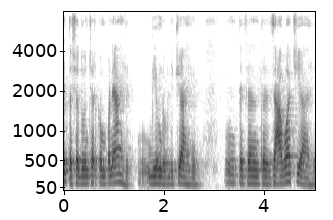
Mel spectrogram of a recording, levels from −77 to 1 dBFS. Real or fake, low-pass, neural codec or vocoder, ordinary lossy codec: real; none; none; none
